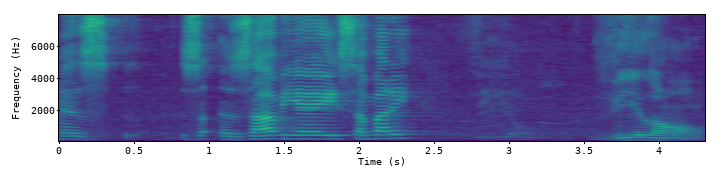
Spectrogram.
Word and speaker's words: Veilhan: Villon. Villon. He'll tell you how it's spelled.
